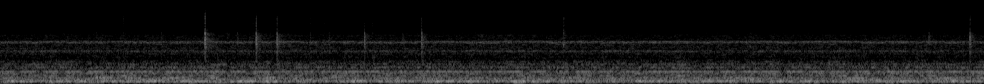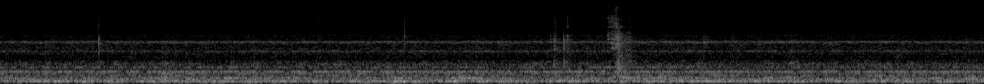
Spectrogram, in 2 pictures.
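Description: Steady machine drone with a low rumble and several fixed whining tones, unchanging throughout, with a few faint clicks and one sharper click about 16 seconds in.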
